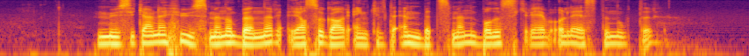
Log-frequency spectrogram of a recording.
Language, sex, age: Norwegian, male, 23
